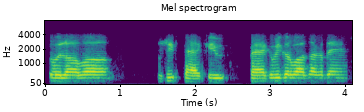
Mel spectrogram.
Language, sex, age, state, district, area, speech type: Punjabi, male, 18-30, Punjab, Mohali, rural, conversation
